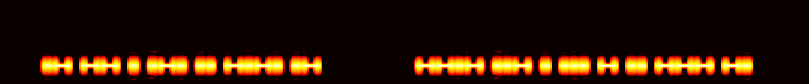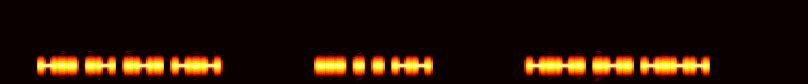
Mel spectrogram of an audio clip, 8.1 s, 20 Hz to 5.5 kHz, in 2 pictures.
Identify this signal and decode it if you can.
Morse code, heard as a keyed tone, about 50 wpm, 600 Hz. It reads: AMERICA QUESTION DARK SEEM CRY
